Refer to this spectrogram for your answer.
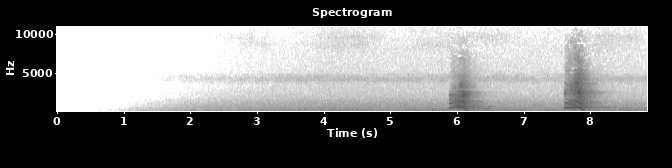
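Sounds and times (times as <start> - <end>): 
background hiss: 0.8 - 8.8
Ural owl screeching: 5.8 - 6.4, 7.6 - 8.3.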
